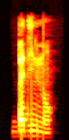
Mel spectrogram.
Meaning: playfully
- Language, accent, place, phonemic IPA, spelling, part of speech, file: French, France, Lyon, /ba.din.mɑ̃/, badinement, adverb, LL-Q150 (fra)-badinement.wav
